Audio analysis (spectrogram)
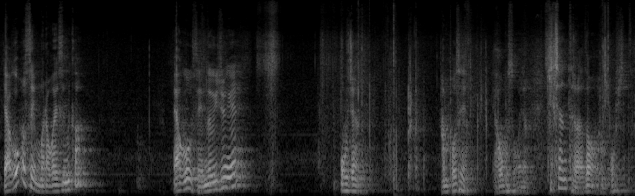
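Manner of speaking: ordinary talk, nothing marked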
